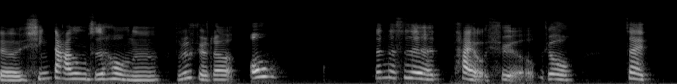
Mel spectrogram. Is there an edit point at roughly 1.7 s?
yes; 1 cut; at 1.7 s

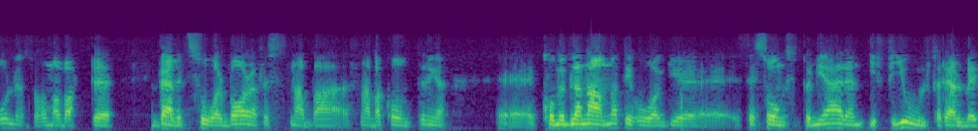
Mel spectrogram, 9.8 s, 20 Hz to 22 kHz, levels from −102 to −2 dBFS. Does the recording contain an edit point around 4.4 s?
no; 1 cut; at 1.5 s

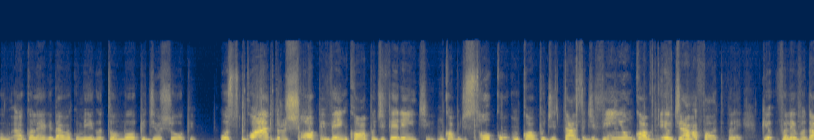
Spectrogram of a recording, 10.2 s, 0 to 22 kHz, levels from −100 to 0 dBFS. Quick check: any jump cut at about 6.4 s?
no; 0 cuts

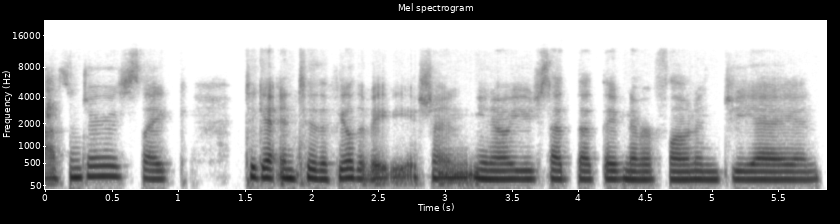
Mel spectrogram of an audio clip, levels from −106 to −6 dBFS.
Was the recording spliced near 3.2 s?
no; 0 cuts

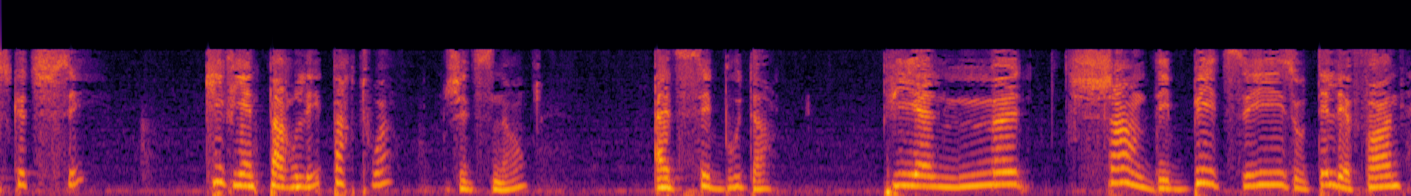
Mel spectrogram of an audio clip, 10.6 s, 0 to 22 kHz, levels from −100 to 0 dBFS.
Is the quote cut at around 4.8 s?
no; 1 cut; at 6.6 s

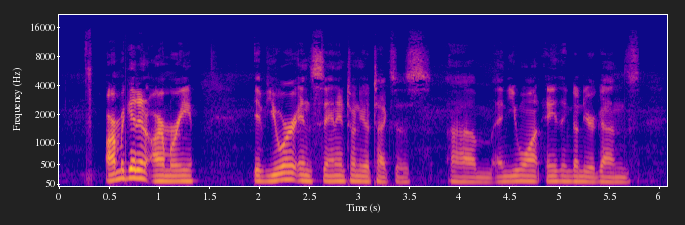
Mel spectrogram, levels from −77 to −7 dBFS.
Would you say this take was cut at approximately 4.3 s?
no; 0 cuts

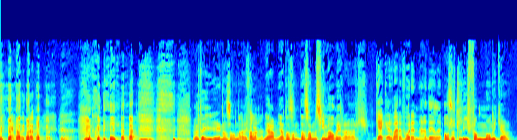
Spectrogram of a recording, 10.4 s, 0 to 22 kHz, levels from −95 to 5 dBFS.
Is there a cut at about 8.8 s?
yes; 2 cuts; at 7.4 s, 8.8 s

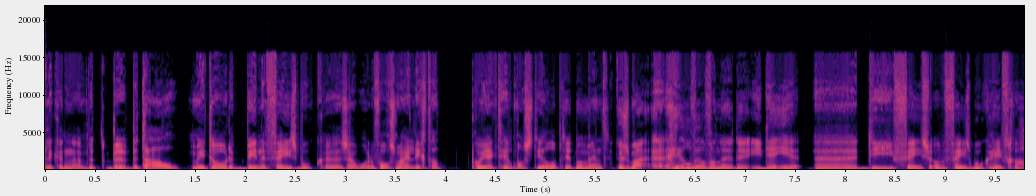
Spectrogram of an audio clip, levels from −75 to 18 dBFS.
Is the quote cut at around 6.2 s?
no; 0 cuts

